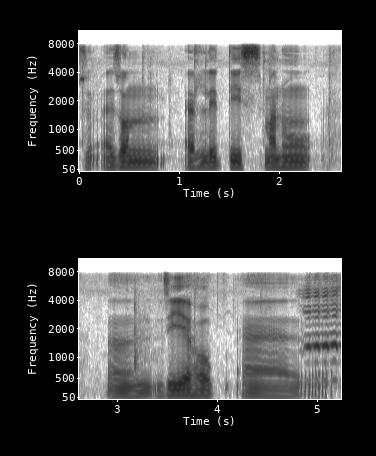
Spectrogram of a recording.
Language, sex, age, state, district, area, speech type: Assamese, male, 18-30, Assam, Lakhimpur, urban, spontaneous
